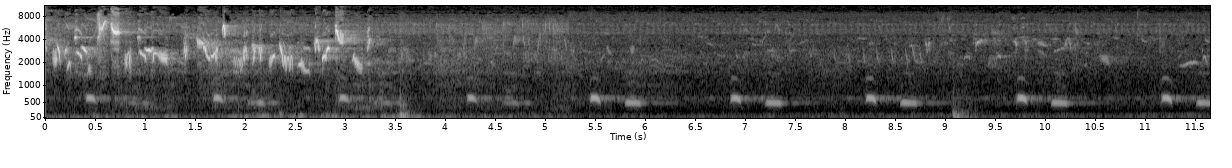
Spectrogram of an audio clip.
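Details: Common cuckoo calling: a steady two-note cu-coo, the second note lower, repeated about every one and a half seconds. Other songbirds chatter loudly over the first five seconds, and there are two dull thumps.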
